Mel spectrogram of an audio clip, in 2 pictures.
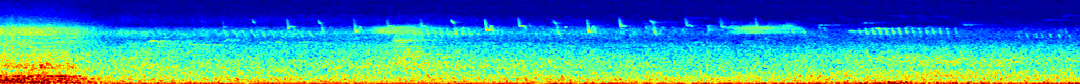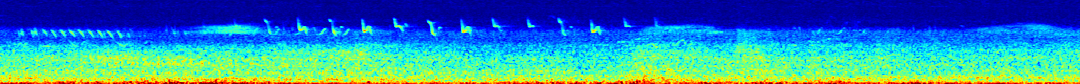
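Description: Faint background ambience with small birds chirping: clusters of short, high chirps over a steady low hum.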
